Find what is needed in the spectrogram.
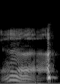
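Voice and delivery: low, soft groan of dread; dropped-pitch "ugh"; reluctant groan. Retold or imitated. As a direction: groan under your breath at the thought. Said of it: "And I'm like".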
